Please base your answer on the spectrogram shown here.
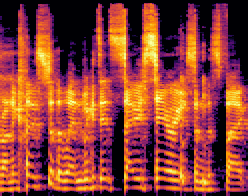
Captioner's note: laughs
